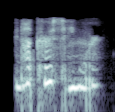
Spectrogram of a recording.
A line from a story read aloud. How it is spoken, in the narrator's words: whispered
